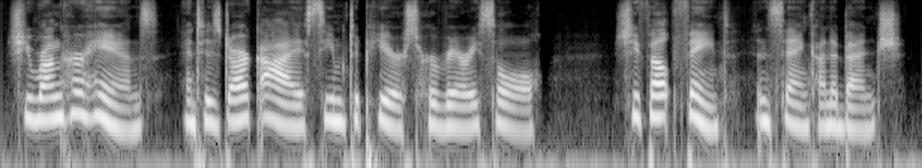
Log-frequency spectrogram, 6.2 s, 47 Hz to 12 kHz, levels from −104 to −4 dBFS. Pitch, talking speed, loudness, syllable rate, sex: 210 Hz, 215 wpm, -18 LUFS, 4.7 syllables/s, female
